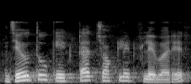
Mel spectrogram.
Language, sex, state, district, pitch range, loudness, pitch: Bengali, male, West Bengal, Alipurduar, 140-185 Hz, -17 LUFS, 165 Hz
